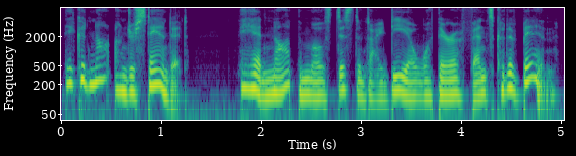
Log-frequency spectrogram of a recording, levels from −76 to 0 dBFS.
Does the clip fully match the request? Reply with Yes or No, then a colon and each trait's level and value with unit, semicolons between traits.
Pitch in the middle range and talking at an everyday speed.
No: medium, 145 Hz; fast, 215 wpm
